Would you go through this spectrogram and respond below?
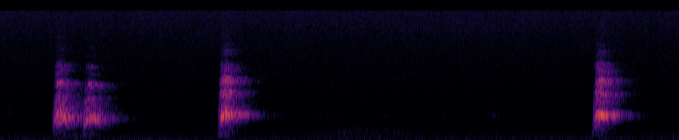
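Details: Barking of a Sealyham Terrier kept indoors behind a door, with a doubled bark, then a single, a pause of several seconds and one final bark.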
